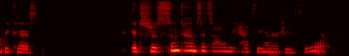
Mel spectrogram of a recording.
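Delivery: moved, emotional, voice catching and choking up. Speaker giving advice about taking the next right action, getting emotional. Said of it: "I'm getting emotional thinking about it now".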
